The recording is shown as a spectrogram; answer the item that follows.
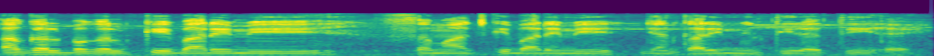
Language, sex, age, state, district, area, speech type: Hindi, male, 18-30, Uttar Pradesh, Bhadohi, rural, spontaneous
